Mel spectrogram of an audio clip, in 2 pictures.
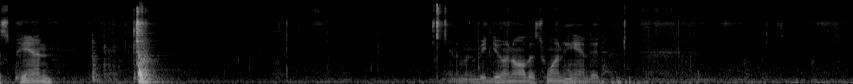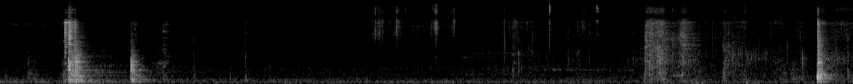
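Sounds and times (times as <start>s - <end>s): metal pin clanking: 9.1s - 10.4s.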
